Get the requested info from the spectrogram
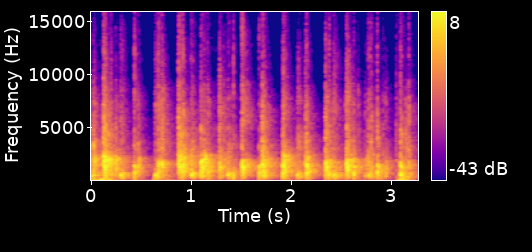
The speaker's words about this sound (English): Round of applause.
